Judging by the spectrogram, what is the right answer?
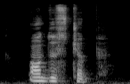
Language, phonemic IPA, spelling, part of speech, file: French, /ɑ̃.dɔs.kɔp/, endoscope, noun, LL-Q150 (fra)-endoscope.wav
- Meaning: endoscope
